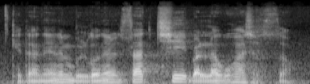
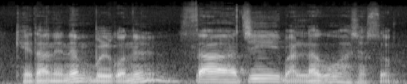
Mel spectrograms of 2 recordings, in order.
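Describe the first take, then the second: First: The word is said as aspirated ssachi. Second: The word is said as plain ssaji. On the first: The speaker calls it right. "두 번째는 싸치라고 발음을 했습니다" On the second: The speaker calls it wrong. "첫 번째는 싸지라고 발음했고요"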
